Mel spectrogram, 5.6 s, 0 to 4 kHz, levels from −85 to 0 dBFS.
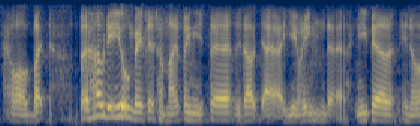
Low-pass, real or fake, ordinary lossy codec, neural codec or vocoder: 3.6 kHz; fake; none; codec, 24 kHz, 0.9 kbps, WavTokenizer, small release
